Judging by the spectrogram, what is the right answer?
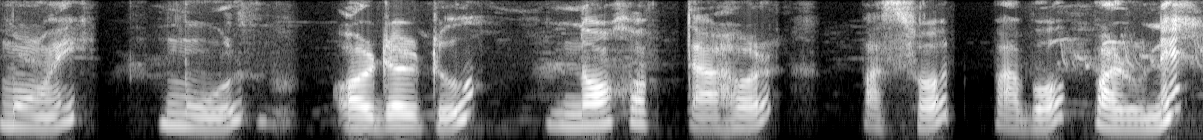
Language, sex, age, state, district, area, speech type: Assamese, female, 30-45, Assam, Dibrugarh, rural, read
